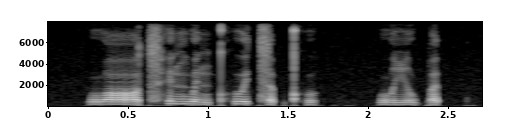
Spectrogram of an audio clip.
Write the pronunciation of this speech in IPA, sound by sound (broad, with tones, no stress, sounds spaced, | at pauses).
w ɔː˧ t͡sʰ ɪ˥ ŋ w ɪ˨ ŋ kʷʰ ɐ˥ j t͡s ɐ˨ p̚ kʷʰ ɪ˨ k̚ | w iː˨˧ w p ɐ˨ t̚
